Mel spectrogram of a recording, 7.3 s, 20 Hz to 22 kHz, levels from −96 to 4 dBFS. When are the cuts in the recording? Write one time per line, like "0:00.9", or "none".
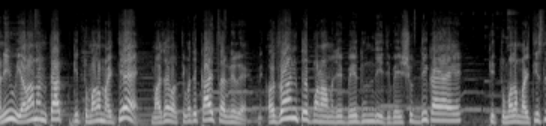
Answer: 0:03.4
